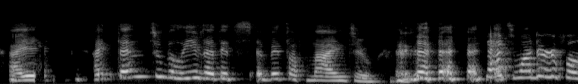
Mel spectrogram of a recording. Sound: laughs

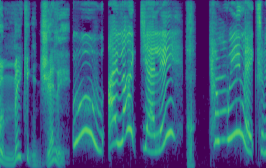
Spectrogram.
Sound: snorts

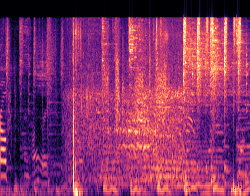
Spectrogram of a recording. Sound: upbeat music; engine running

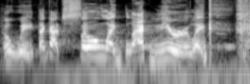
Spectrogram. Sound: snorts

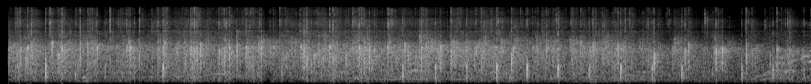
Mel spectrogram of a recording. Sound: audience claps

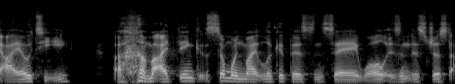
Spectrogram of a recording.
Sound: chuckling

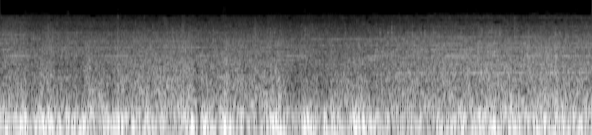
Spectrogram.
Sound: wind whooshing

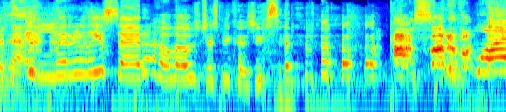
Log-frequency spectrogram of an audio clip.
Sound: laughs

